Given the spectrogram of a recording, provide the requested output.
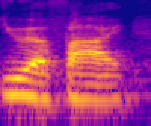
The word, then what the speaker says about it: UEFI: you what about that ufi what is ufi this is supposed to be something really new with windows 8. well uefi which is pronounced ufi is a new architecture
